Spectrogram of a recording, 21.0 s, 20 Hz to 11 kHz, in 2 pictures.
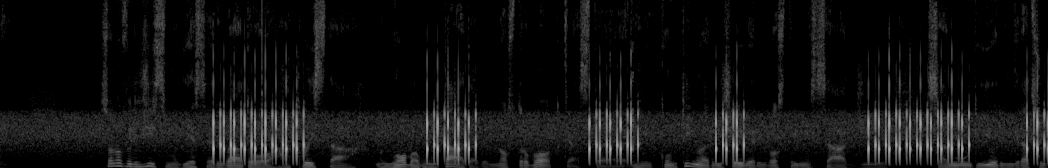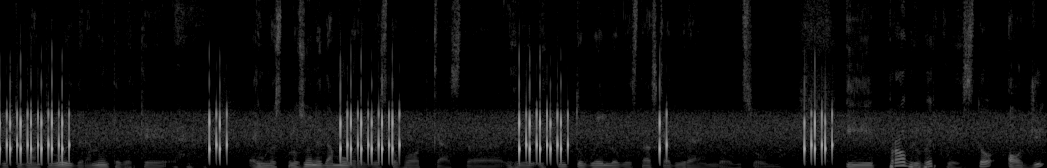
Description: Pulse dialling, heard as clicks on a phone line, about 10 pulses a second, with hum and speech in Italian. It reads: 9 5 5 3 0 9 2 6 5 1 3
